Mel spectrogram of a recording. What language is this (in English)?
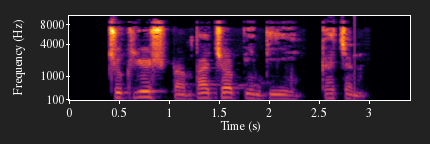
Yanahuanca Pasco Quechua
